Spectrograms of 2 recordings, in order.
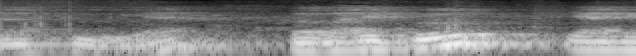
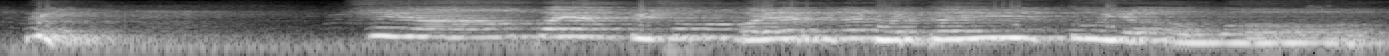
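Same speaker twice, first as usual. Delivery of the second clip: higher, marveling voice of the man; awed questioner; 3 dB louder than usual. Acted. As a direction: ask God in wonder. Man asks God. (suara takjub bertanya kepada Allah)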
